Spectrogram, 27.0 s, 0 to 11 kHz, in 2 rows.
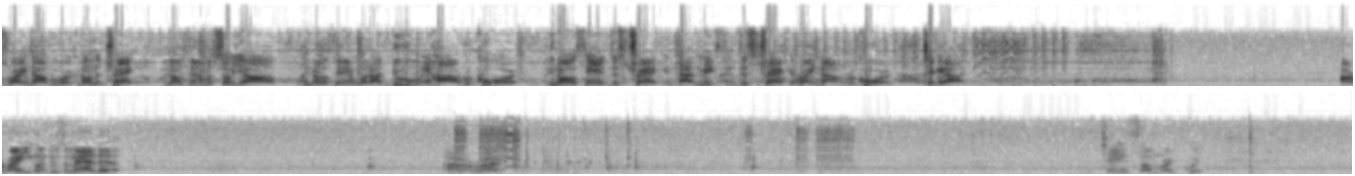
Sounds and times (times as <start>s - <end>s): Speech: 0.0s - 9.6s, 13.4s - 14.8s, 17.9s - 18.6s, 24.3s - 25.6s
Music: 0.0s - 11.7s.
